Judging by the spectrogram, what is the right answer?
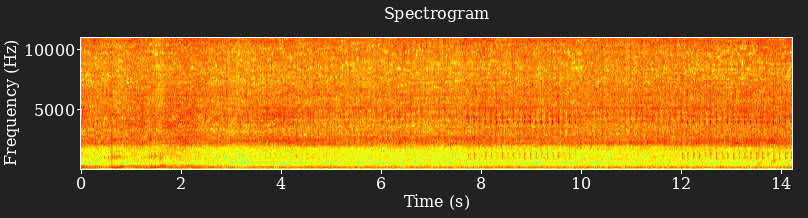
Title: Knocking Noise Broadband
